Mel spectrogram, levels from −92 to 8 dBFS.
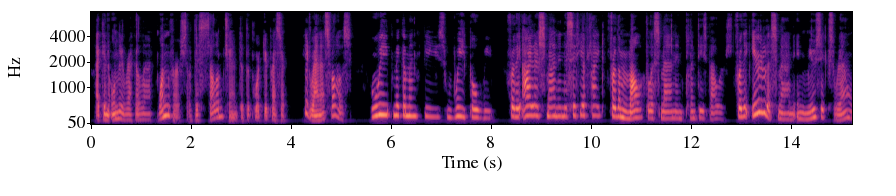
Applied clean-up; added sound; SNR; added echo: none; none; none; none.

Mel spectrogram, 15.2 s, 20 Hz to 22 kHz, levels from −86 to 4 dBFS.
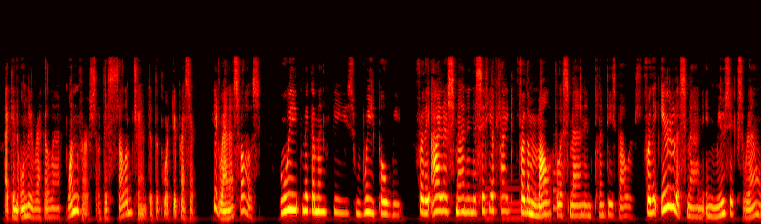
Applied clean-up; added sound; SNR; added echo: none; Piano; 19 dB; none.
